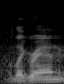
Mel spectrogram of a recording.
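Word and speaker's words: Lagrand: LeGrand. But it's spelled, they spell it around here L-A-G-R-A-N-D-E, but on my birth certificate it's L-A-G-R-A-N-D.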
